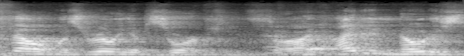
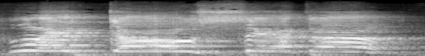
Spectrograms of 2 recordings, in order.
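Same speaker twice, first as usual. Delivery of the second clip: high, loud shrieking demand; shrieking kid; 12 semitones higher, 4 dB louder, much slower than usual. Retold or imitated. Brat shrieks at Santa to let go, high and loud. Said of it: "he shrieked".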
